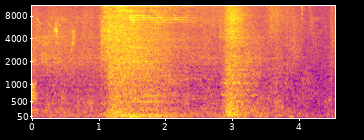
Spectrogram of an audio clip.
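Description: Magic spells whoosh and crackle in a chaotic battle.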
